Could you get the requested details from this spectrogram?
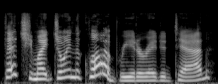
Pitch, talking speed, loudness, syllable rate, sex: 245 Hz, 245 wpm, -17 LUFS, 7.3 syllables/s, female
